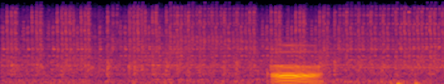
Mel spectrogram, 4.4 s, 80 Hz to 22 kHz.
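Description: A Ford Focus 1.0 EcoBoost engine with a throttle fault idles and misfires, a steady uneven running hum with a brief louder rev swell near the middle and a couple of short knocks after, with a voice briefly exclaiming.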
